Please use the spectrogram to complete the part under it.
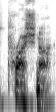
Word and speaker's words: prashna: Now, in India, that is referred to as prashna. Prashna, mm-hmm. spelled with a P, is divinational.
